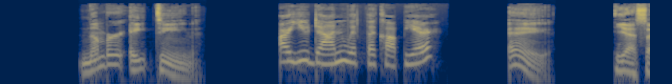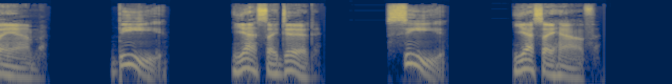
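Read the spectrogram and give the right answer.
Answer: A: Yes, I am.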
